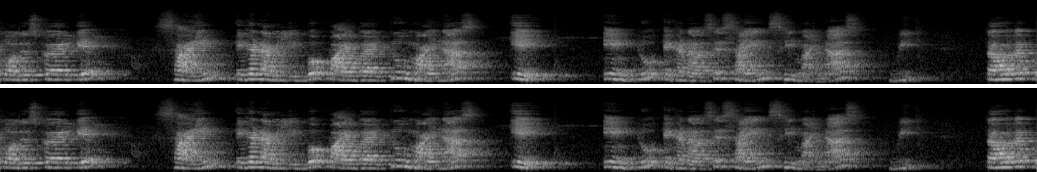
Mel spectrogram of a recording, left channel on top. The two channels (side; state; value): both; identical; correlation 1.00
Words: cos স্কয়ার a sin, এখানে আমি লিখব π/2 মাইনাস a ইনটু এখানে আছে sin c মাইনাস b। তাহলে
